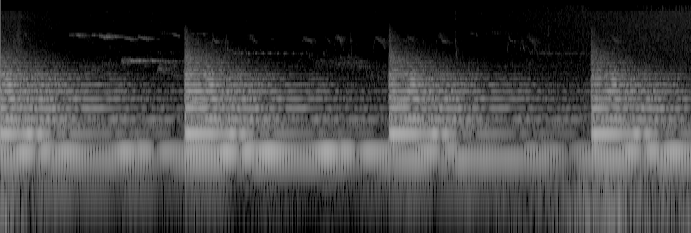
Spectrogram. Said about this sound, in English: Hear the tolling of the bells, iron bells. What a world of solemn thought their monody compels. In the silence of the night, how we shiver with affright at the melancholy menace of their tone.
